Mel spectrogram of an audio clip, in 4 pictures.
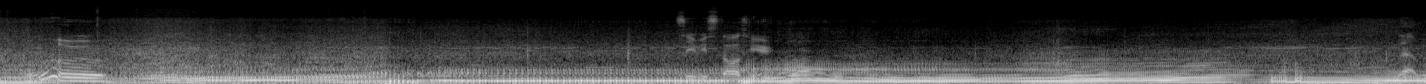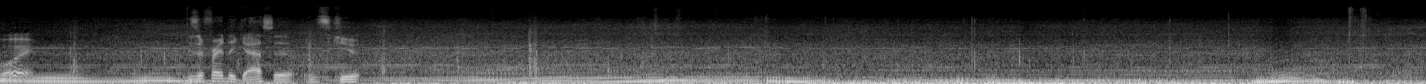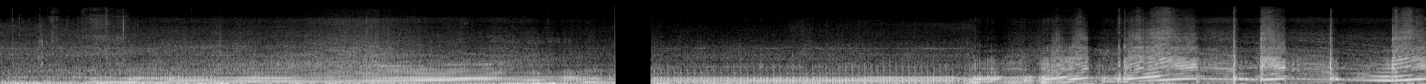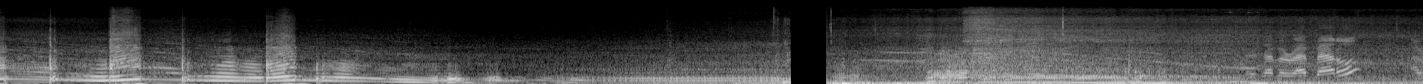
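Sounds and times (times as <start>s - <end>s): engine revving in blips: 0.0s - 22.6s, 23.5s - 57.0s
rotary engine accelerating: 0.0s - 57.0s.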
